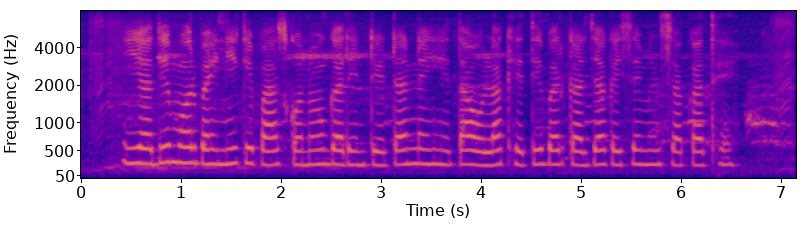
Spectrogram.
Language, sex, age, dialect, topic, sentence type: Chhattisgarhi, female, 18-24, Central, agriculture, statement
